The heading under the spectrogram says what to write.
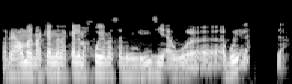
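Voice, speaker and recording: An Egyptian man with an Egyptian Arabic accent gives casual advice to camera, animated and talking straight to the viewer with quick rhetorical questions. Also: medium pitch, gravelly, no echo, narrow, tinny audio. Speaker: vlogger giving advice.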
